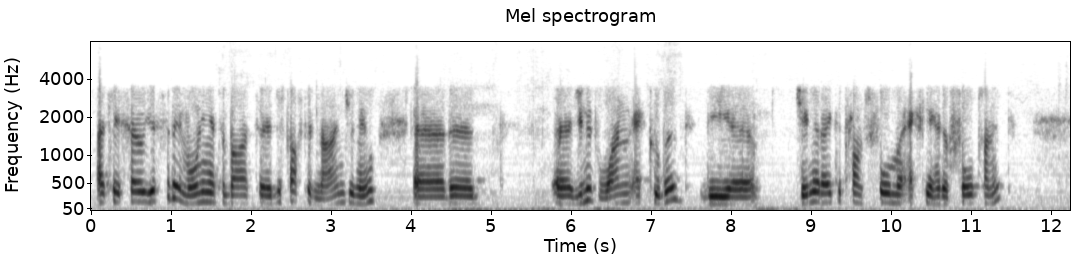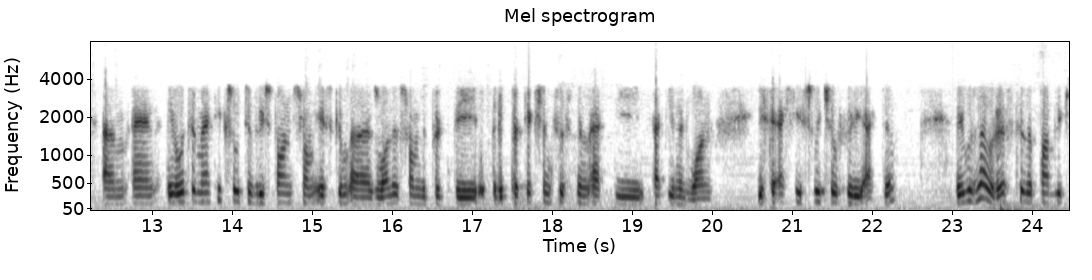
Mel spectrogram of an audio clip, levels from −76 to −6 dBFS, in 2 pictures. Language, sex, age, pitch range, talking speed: English, male, 50-69, 135-175 Hz, 170 wpm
